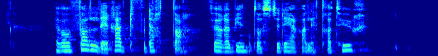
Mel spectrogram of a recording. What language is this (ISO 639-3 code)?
nno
